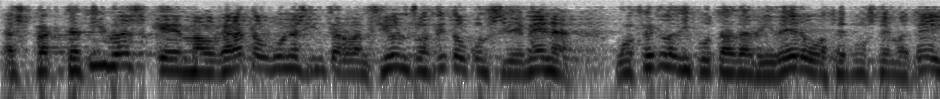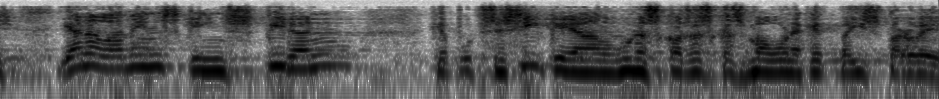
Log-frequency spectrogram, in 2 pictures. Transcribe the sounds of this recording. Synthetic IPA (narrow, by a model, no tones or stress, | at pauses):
əspək̚t̪ət̪iβ̞əskəməlˠɣɾat̪əlˠɣunəzint̪əɾβ̞ənsionzwafet̪əlˠkunsəʎemɛnə | wafet̪ləðiput̪aðəriβeɾəwafet̪̚bust̪ɛmət̪eʃ | ianələmenskəinspiɾəŋ | kəpusesikəjanəlˠɣunəskɔzəskəzmɔwənəkɛt̪̚pəispəɾβ̞e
